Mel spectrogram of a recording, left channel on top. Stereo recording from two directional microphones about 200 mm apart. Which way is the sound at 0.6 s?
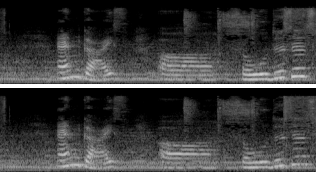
Centre (ahead or behind).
